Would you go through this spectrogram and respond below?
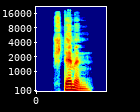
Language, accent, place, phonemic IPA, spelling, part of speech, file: German, Germany, Berlin, /ˈʃtɛmən/, stemmen, verb, De-stemmen.ogg
- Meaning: 1. to heave, to lift (a heavy load, weights, oneself) 2. to brace, to press (a body part against a firm surface) 3. to push, to brace oneself (against an obstacle or opposing force)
